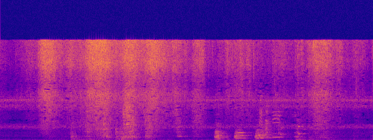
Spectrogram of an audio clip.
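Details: Backyard chickens clucking: a run of short, nasal, harmonic clucks in the second half, closely spaced and uneven, over low rumbling background noise.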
